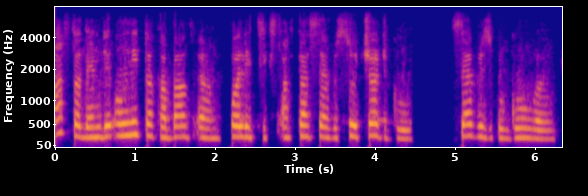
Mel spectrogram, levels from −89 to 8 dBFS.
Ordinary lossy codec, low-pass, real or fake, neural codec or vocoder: none; 7.2 kHz; real; none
